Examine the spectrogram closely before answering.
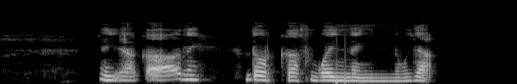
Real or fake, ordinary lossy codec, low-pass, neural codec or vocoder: real; AAC, 32 kbps; 7.2 kHz; none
